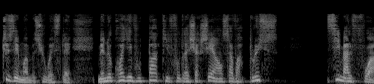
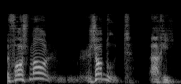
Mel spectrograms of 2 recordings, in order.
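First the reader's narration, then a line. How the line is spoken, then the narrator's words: Slow reply. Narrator (French): répondit lentement monsieur Wesley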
